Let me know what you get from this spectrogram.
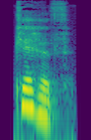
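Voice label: "caitheamh", Scottish Gaelic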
